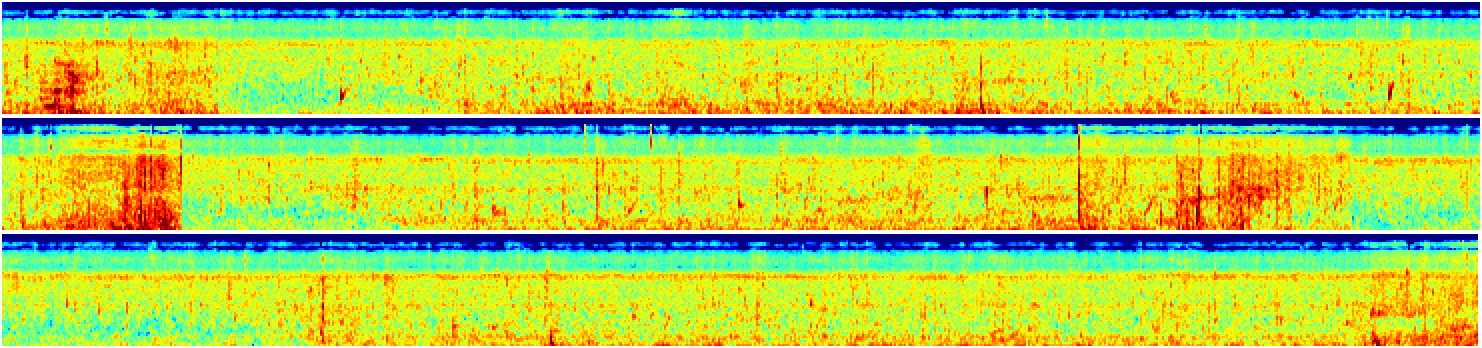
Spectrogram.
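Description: Faint steady hiss of light rain, broken by a few brief rustles of vine branches, leaves and a rain jacket as grapes are picked, about eight and thirteen seconds in.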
